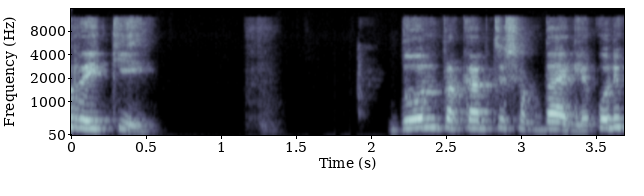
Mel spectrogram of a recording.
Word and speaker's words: Reiki: सगळं ऑल वेल thank you so definitely thank you so recce दोन प्रकारचे शब्द आहेत कोणी कोणी ऐकलं रेकी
